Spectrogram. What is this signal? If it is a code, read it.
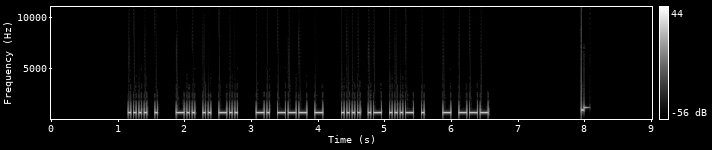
Morse code, heard as a keyed tone, about 30 wpm, 700 Hz. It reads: HE DID NOT HAVE TO
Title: Sets of 5 Words 30wpm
